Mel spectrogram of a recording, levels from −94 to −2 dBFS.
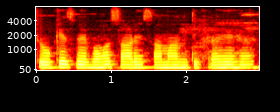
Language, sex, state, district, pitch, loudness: Hindi, male, Bihar, Katihar, 135 Hz, -15 LUFS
